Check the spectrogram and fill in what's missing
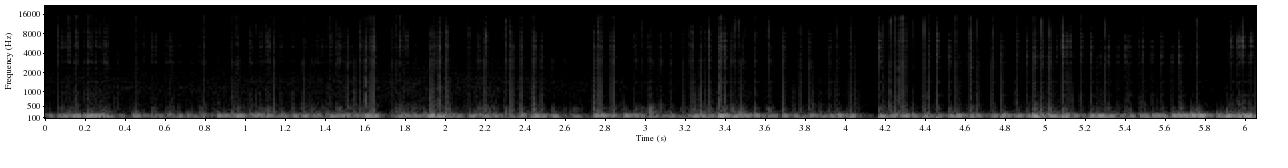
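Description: Long white nails scratch quickly across the rounded metal mesh grille of a black microphone with a hollow head. This makes a dense, low, rumbling scratch over a steady hum, with rapid strokes that swell and fade and a brief drop in level just after four seconds.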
